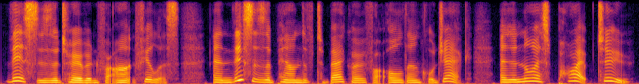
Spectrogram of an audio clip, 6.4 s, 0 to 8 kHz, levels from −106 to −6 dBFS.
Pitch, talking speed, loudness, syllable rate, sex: 225 Hz, 215 wpm, -20 LUFS, 5.1 syllables/s, female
